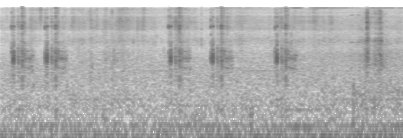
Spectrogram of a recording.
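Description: Footsteps on grass: about six soft, short steps at irregular intervals over a faint steady outdoor background.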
